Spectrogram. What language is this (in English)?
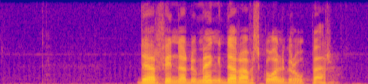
Norwegian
